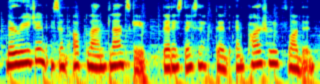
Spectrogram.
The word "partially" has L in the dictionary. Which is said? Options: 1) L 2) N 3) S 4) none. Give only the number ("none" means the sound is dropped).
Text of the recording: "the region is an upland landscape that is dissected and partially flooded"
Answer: 1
